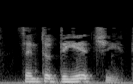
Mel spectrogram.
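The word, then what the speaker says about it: Centodieci: The Centodici, am I saying it right? – Centodici. – Like Arrivederci.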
